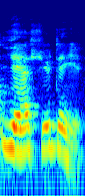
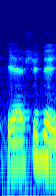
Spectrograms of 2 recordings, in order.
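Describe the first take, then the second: First: Said in the usual way. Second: Muttered retort. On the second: Acted. Vlogger repeats his retort to voters lower and softer.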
